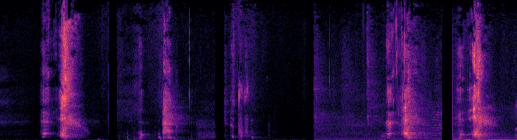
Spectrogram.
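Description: Several sharp, explosive sneezes in a row, some with a short intake of breath before them. Ordinary sneezing.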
